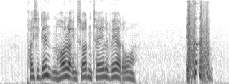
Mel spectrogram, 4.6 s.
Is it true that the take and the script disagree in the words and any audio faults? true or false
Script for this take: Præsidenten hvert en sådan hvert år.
true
